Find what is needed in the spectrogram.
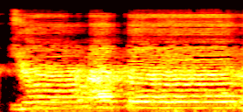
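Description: A man's voice singing a devotional song in long, held notes. It comes in just after a brief pause.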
